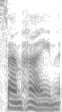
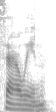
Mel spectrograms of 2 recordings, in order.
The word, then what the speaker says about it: Samhain: as saowin or sandwich a lot of people pronounce it samhain and it's not it's salwin but we're going to stick to halloween because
